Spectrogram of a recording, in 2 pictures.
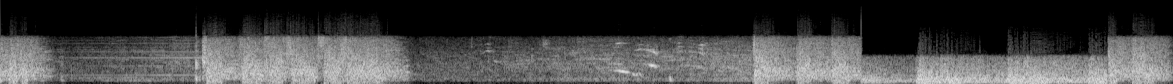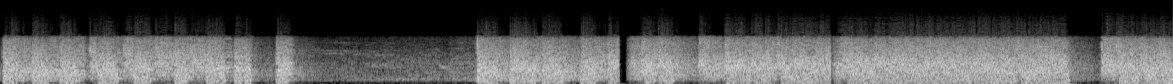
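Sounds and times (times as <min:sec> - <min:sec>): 
gunfire shots fired into a crowd: 0:00.0 - 0:00.6, 0:02.0 - 0:04.2, 0:07.5 - 0:14.8, 0:16.5 - 0:23.4.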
